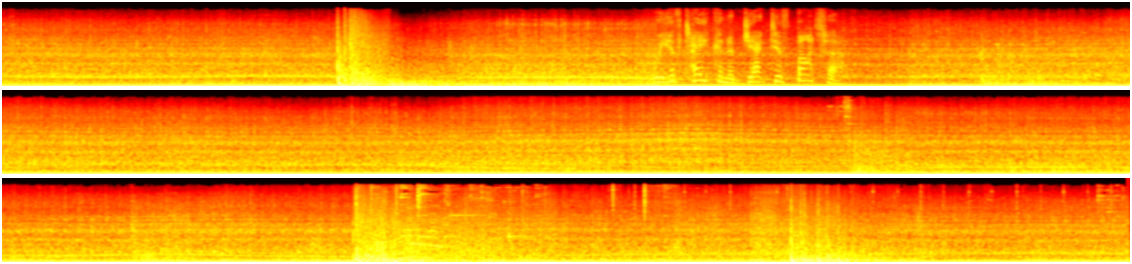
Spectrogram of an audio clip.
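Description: A heavy tank engine rumbles and clanks steadily.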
